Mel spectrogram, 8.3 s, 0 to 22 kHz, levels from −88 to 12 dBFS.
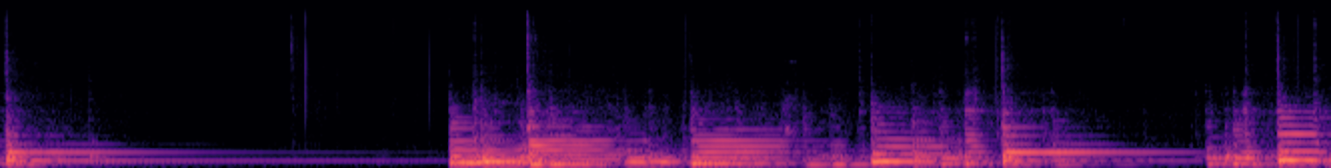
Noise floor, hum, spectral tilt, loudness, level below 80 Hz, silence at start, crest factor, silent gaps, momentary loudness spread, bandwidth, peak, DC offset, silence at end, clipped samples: -63 dBFS; none; -11 dB/octave; -28 LUFS; -56 dBFS; 0 s; 16 dB; none; 18 LU; 6.2 kHz; -12 dBFS; under 0.1%; 0 s; under 0.1%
